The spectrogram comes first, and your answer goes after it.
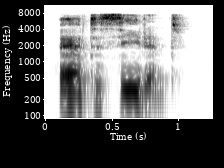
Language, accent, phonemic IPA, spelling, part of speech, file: English, Canada, /ˌæntɪˈsiːdənt/, antecedent, adjective / noun, En-ca-antecedent.oga
- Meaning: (adjective) 1. Earlier, either in time or in order 2. Presumptive; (noun) 1. Any thing that precedes another thing, especially the cause of the second thing 2. An ancestor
